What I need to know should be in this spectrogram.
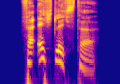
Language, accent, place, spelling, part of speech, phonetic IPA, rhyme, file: German, Germany, Berlin, verächtlichste, adjective, [fɛɐ̯ˈʔɛçtlɪçstə], -ɛçtlɪçstə, De-verächtlichste.ogg
- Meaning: inflection of verächtlich: 1. strong/mixed nominative/accusative feminine singular superlative degree 2. strong nominative/accusative plural superlative degree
